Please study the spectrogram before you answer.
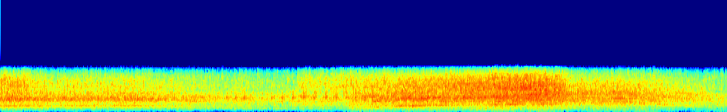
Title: Стучит двигатель на приоре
